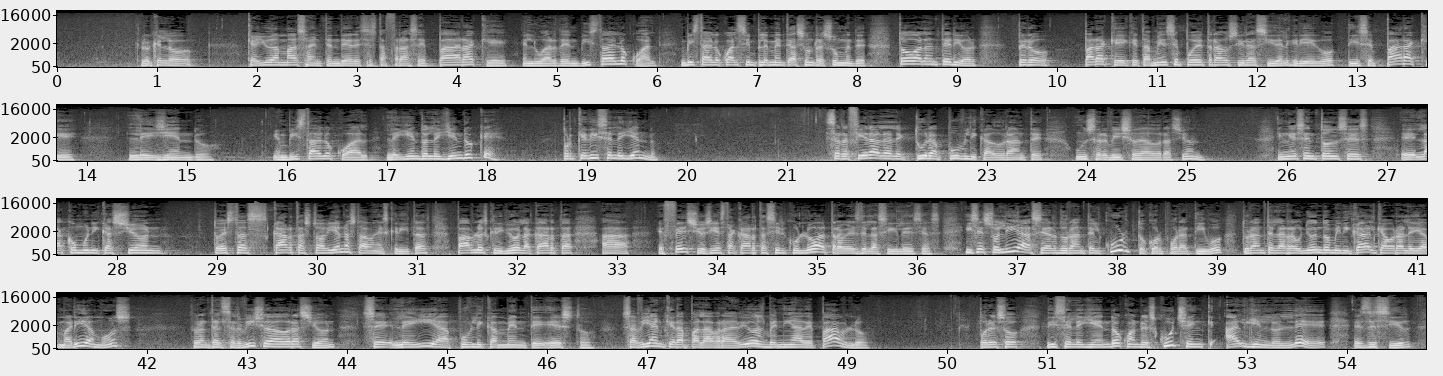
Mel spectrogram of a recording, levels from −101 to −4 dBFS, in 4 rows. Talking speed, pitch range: 160 wpm, 140-175 Hz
